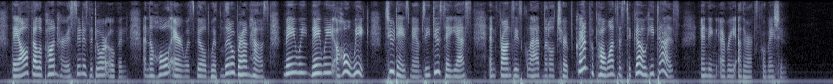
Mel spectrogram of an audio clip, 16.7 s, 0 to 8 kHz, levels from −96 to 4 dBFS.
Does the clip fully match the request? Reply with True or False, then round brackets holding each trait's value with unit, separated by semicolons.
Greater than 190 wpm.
False (175 wpm)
